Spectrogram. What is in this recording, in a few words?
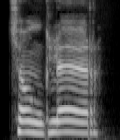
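"zonglöör", Estonian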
